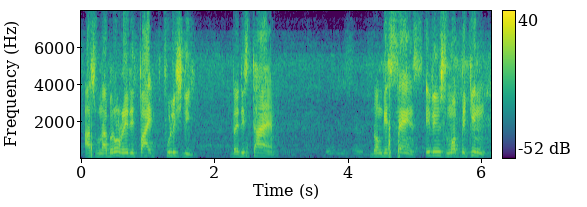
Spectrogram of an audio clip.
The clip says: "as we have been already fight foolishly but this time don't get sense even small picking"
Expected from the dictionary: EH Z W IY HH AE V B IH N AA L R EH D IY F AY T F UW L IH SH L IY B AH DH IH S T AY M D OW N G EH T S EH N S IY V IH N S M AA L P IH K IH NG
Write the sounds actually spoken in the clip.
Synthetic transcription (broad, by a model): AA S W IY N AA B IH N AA N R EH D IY F AY T F UW L IH SH L IY B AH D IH S T AY M D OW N G EH T S EH N S IY V IH N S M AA P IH K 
